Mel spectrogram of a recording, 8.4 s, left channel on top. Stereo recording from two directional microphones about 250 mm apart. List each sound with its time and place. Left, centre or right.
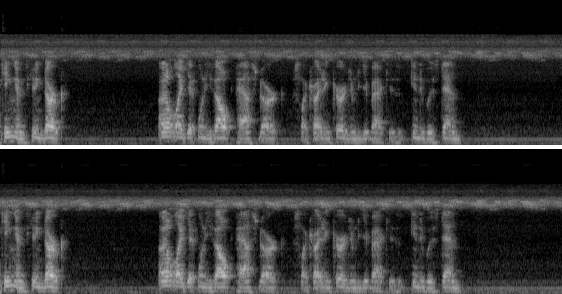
0.0 s speech: centre
2.3 s speech: centre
